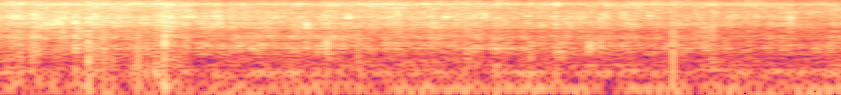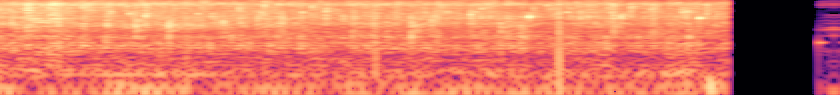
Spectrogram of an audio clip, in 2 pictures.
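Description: Eggplant slices fry steadily in hot oil in a wok, a bright continuous sizzle with scattered crackles that holds strong for about eight seconds, then cuts off abruptly.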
